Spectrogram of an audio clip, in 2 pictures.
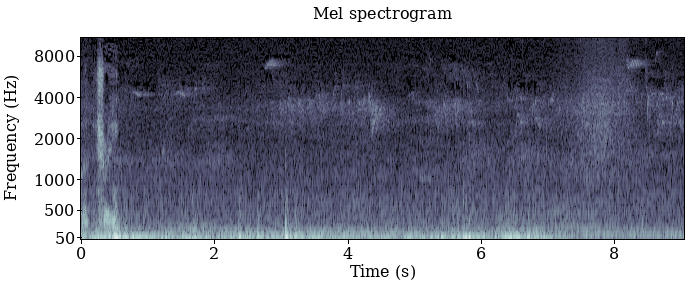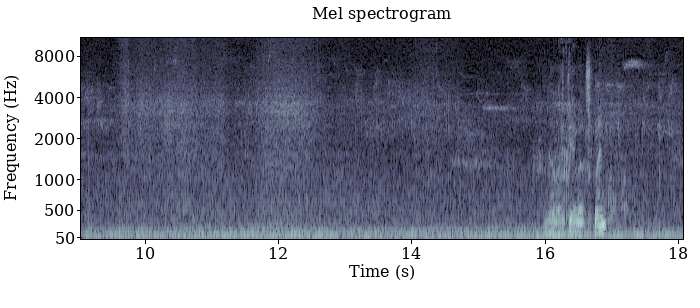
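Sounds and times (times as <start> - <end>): faint bird chirps: 0.0 - 18.0
low hum and rumble: 0.0 - 18.0.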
